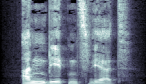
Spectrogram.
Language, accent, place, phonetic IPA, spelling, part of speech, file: German, Germany, Berlin, [ˈanbeːtn̩sˌveːɐ̯t], anbetenswert, adjective, De-anbetenswert.ogg
- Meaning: adorable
